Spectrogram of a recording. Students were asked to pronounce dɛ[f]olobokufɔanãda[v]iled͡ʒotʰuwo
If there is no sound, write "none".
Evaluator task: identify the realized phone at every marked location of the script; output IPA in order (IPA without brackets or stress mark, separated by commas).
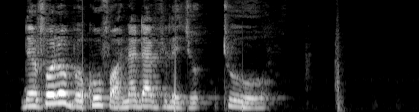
f, v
